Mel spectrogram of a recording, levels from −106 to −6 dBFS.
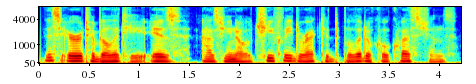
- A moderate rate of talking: Yes, average, 155 wpm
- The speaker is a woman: No, male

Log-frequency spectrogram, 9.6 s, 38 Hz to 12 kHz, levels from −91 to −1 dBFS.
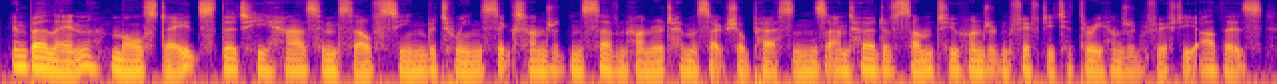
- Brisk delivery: No, average, 180 wpm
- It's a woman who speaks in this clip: No, male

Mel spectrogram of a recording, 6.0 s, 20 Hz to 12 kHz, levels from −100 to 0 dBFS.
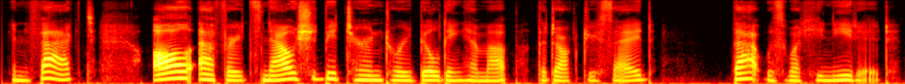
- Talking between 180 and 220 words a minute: Yes, average, 200 wpm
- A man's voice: No, female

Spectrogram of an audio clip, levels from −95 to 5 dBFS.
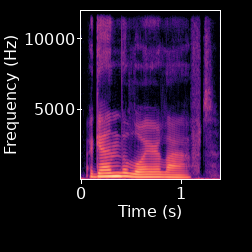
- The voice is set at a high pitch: Yes, high, 195 Hz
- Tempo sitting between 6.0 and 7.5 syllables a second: No, 5.5 syllables/s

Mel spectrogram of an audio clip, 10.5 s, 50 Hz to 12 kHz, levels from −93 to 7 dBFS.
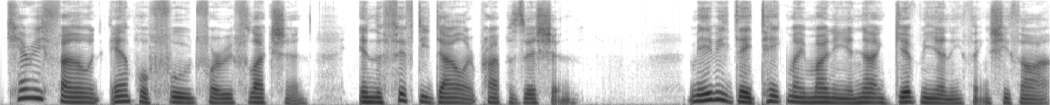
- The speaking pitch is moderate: Yes, medium, 150 Hz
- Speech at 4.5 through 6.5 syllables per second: No, 4.2 syllables/s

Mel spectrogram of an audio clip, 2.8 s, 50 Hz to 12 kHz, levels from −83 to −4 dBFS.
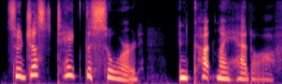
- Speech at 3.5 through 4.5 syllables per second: Yes, 4.2 syllables/s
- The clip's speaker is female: Yes, female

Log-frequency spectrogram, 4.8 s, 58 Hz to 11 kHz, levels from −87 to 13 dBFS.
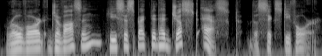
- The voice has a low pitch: Yes, low, 120 Hz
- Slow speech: Yes, slow, 110 wpm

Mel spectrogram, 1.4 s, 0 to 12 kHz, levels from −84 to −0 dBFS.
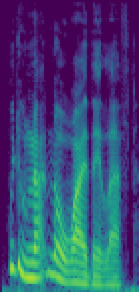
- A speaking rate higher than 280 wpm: Yes, fast, 300 wpm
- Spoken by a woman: No, male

